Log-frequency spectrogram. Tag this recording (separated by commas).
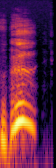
Respiratory sounds, Breathing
